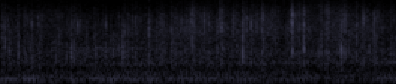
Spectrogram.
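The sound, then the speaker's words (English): Steady rain patters down in a soft, continuous hiss, with scattered droplet ticks popping through, heard while walking outdoors in the rain. It's fairly quiet and constant throughout, with no voices present. “You like walking in the rain?”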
